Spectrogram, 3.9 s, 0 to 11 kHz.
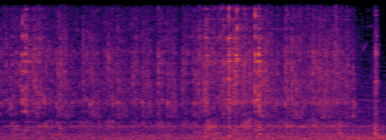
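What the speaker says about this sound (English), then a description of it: "I'm going to start out with a 1/2 cup of olive oil, extra virgin, of course, and 2/3 cup organic sugar. And we're just going to give that a stir" A spoon stirs extra virgin olive oil and organic sugar together in a bowl for a pear almond torte batter, giving a steady wet scraping swish that grows a little stronger midway, with no talking.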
